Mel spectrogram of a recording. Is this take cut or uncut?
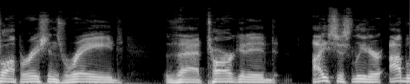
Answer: uncut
